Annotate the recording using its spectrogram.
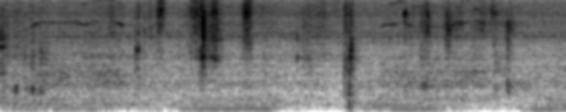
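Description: Faint, sparse handling sounds: fingers tapping and rubbing on the AirPods charging case and its cardboard box tray, with one sharper click about two and a half seconds in.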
